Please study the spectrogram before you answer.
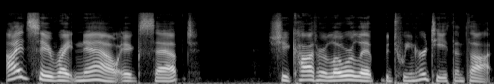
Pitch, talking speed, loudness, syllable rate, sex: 185 Hz, 180 wpm, -15 LUFS, 4.3 syllables/s, female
